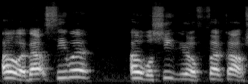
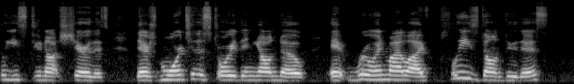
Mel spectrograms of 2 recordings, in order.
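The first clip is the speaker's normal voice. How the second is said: put-on desperate, begging tone; 2 semitones lower than usual. Retelling how she begged others not to share it: imitating own past begging. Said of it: "I was begging and pleading and begging and pleading".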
